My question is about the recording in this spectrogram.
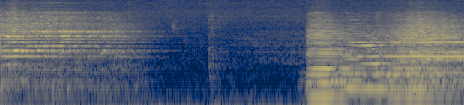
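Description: Contemporary chamber music for bassoon and cello: sustained notes fade away over the first two seconds into a near-silent pause, then a sudden loud entry of low, held notes about four seconds in.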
